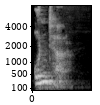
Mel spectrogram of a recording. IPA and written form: ˈʊntɐ (unter)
